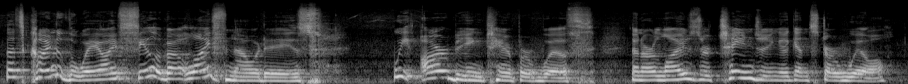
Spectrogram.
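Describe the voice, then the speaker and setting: A woman's voice: mid-range voice, very animated, slow pace, a little mellow. An older woman in an amateur staged reading, playing a dramatic senior convinced of conspiracies, with a theatrical, emphatic delivery. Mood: ominous. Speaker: amateur readers theatre performer. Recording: echoey room recording.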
